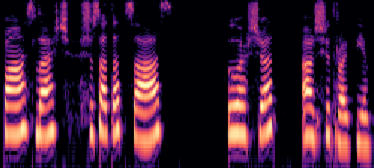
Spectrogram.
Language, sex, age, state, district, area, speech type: Kashmiri, female, 18-30, Jammu and Kashmir, Kulgam, rural, spontaneous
